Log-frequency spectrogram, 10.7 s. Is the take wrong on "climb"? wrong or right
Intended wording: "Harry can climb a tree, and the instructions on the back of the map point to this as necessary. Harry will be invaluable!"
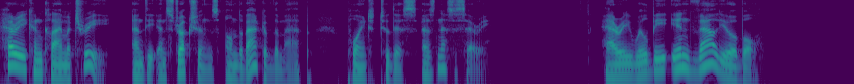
right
